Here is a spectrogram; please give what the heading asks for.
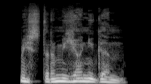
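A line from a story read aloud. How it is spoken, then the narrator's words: Weak, exhausted exhale. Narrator (Russian): бессильно выдохнул Харрис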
